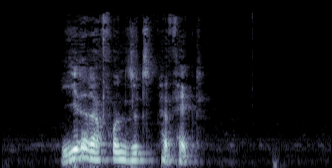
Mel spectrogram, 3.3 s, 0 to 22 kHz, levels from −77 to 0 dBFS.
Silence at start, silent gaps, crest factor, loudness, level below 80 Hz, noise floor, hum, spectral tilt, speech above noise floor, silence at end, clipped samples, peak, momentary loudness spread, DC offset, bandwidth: 0.65 s; none; 18 dB; -18 LUFS; -52 dBFS; -63 dBFS; none; -7 dB/octave; 46 dB; 1.4 s; under 0.1%; -2 dBFS; 11 LU; under 0.1%; 16.5 kHz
